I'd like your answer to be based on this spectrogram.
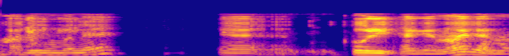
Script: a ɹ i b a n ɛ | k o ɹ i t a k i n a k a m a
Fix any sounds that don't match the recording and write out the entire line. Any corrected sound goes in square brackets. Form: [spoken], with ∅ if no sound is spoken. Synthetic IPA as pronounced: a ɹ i [m] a n ɛ | k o ɹ i [tʰ] a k [ɛ] n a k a [n] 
